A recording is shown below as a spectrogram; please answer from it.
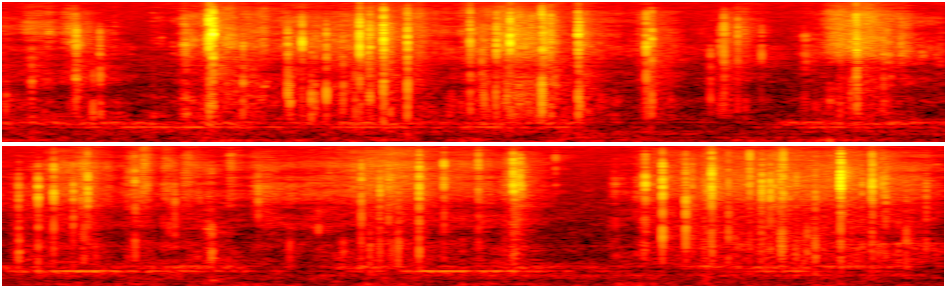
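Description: Long nails scratch and crinkle a thin, folded, printed paper medicine instruction leaflet lying flat on a dark surface, while fingertips smooth it out. The sound is a quiet, dense run of bright, crisp crinkles and sharp scratchy ticks that come in bursts over the whole clip, with a faint steady low hum underneath.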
